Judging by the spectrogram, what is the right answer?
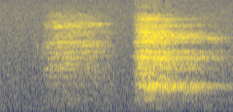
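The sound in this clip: Deep breaths taken during a guided energy meditation: two soft, airy breaths, the second louder and fuller than the first, with no talking.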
